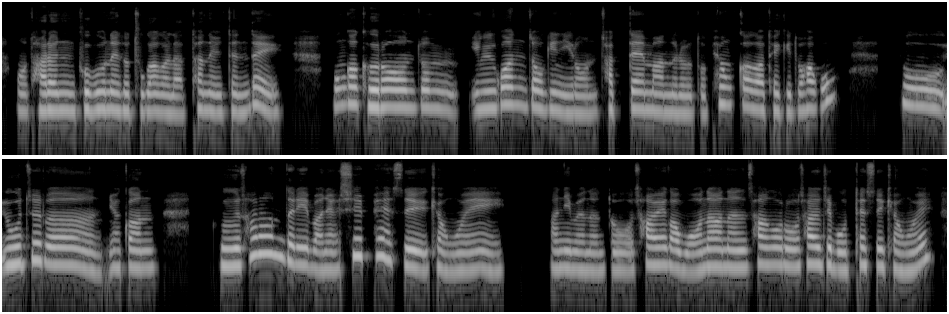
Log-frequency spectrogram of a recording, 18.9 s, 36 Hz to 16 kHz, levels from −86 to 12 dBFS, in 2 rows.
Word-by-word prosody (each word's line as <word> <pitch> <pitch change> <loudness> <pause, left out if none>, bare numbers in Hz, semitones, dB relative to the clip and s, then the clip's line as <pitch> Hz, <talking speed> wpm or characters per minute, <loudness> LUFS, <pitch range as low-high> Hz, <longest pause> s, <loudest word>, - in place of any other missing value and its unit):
어 205 -1 -5
다른 210 0 +1
부분에서 215 -1 +1
두각을 200 0 -1
나타낼 195 +2 -3
텐데 205 0 -2 0.5
뭔가 265 +2 +3
그런 240 -1 +5
좀 230 -4 -2
일관적인 230 -1 0
이런 190 0 -4
잣대만으로도 200 -3 -2
평가가 250 -3 0
되기도 210 -1 -5
하고 250 +11 0 0.6
또 250 -5 +1
요즘은 235 -6 +2
약간 210 0 -2 0.6
그 225 0 +3
사람들이 325 -8 +3
만약 195 -1 -3
실패했을 295 - +1
경우에 190 -1 -4 0.4
아니면은 195 -2 -2
또 190 -1 -3
사회가 235 -2 +2
원하는 210 +3 +1
상으로 230 -2 +1
살지 240 -1 +3
못했을 220 +3 -1
경우에 205 - -2
220 Hz, 260 characters per minute, -24 LUFS, 200-240 Hz, 0.6 s, 그런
